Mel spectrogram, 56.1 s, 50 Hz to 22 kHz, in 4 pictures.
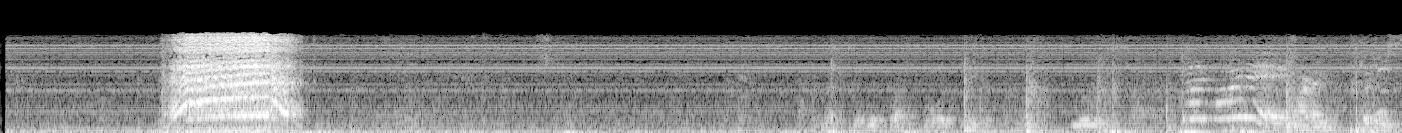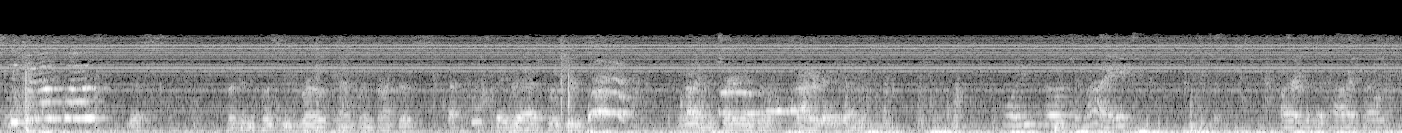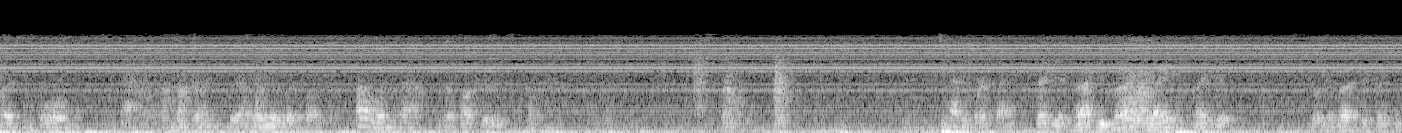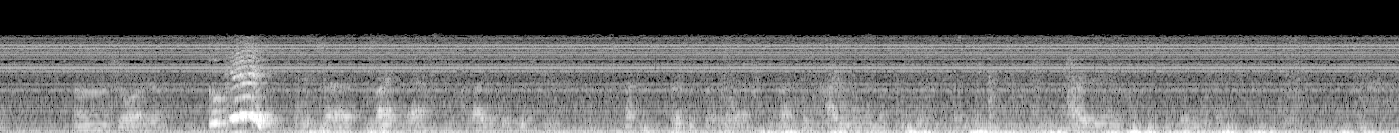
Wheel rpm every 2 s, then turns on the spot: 10, 70, 0, 0, 0, 0, 0, 0, 0, 0, 0, 0, 0, 0, 0, 0, 0, 0, 0, 0, 0, 0, 0, 0, 0, 0, 0, 0.
none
